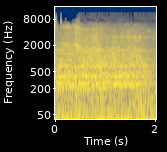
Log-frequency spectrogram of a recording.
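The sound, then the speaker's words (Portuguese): A steady, broad roar of an airplane passing overhead in the sky over Porto Alegre, holding an even loudness through the short stretch, with no voices over it. “Ela passar um avião.”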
